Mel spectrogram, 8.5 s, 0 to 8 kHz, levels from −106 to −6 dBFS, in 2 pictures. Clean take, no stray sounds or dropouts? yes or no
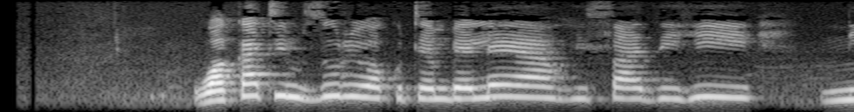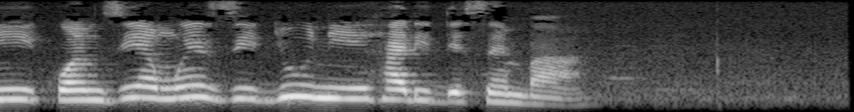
yes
